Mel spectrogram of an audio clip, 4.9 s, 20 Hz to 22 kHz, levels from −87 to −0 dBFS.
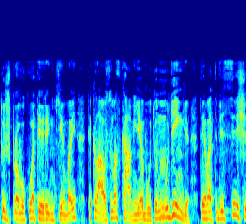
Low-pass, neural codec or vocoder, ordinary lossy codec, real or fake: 7.2 kHz; codec, 16 kHz, 16 kbps, FreqCodec, larger model; AAC, 32 kbps; fake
